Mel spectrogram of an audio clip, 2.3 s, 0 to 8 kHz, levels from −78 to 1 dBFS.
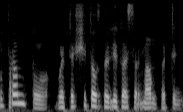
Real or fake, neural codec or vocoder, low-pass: fake; codec, 16 kHz, 1 kbps, FunCodec, trained on Chinese and English, 50 frames a second; 7.2 kHz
